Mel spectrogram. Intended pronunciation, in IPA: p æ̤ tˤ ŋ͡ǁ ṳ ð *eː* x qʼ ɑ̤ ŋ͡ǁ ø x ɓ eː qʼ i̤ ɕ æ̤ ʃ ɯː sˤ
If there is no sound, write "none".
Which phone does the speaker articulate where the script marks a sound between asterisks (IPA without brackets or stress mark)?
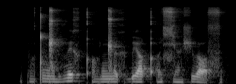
e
